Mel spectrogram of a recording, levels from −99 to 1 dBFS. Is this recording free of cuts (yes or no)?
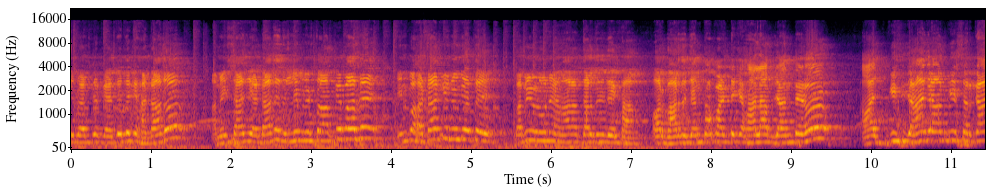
yes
